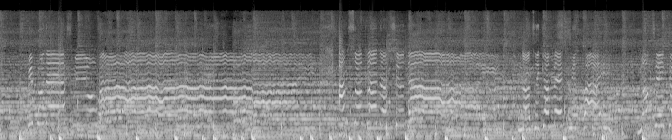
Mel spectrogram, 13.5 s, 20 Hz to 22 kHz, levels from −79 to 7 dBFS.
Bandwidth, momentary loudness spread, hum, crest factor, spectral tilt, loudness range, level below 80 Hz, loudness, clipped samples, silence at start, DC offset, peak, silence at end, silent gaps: 16.5 kHz; 4 LU; none; 8 dB; -4.5 dB/octave; 2 LU; -18 dBFS; -9 LUFS; 0.8%; 0 s; under 0.1%; 0 dBFS; 0 s; none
